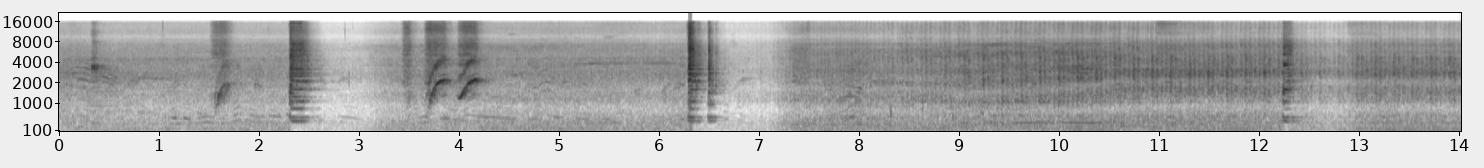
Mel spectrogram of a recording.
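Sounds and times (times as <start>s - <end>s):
bus diesel engine running: 0.0s - 14.0s
bus horn toot: 1.6s - 2.8s, 6.2s - 6.8s, 9.3s - 10.6s, 12.2s - 12.6s.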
